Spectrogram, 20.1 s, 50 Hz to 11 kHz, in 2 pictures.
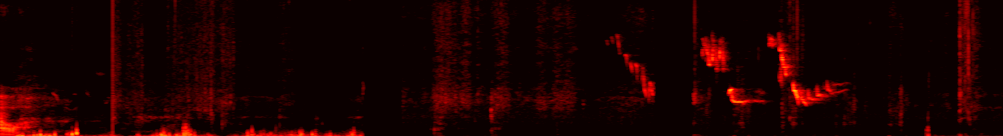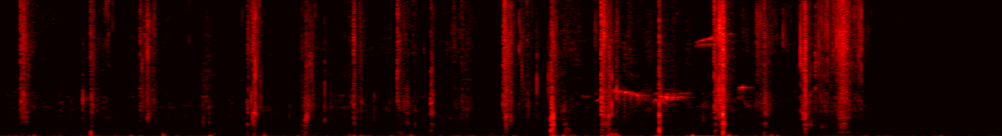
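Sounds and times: footsteps on dirt trail: 0:01.1 - 0:03.0, 0:04.0 - 0:18.8.

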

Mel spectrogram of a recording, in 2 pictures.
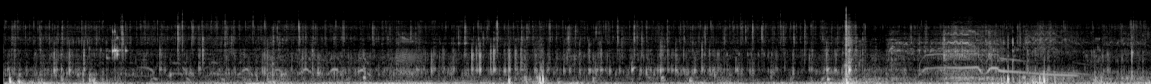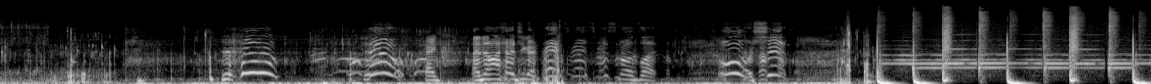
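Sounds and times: low water rumble: 0:00.0 - 0:20.2
sharp crack: 0:08.2 - 0:09.0
muffled voice calling underwater: 0:09.1 - 0:11.2.

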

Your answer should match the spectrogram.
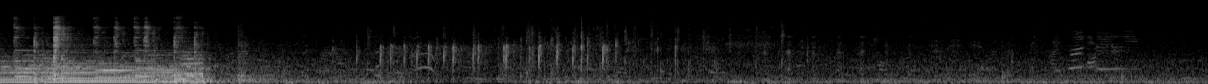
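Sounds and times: scattered applause: 0:03.2 - 0:08.2
faint voices: 0:06.0 - 0:11.6.

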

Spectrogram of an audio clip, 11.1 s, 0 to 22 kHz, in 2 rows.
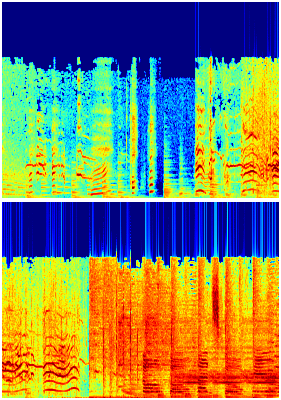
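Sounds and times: cartoon seagull squawks: 0:00.0 - 0:03.1, 0:03.9 - 0:11.0
background music with bass line: 0:07.2 - 0:11.0.

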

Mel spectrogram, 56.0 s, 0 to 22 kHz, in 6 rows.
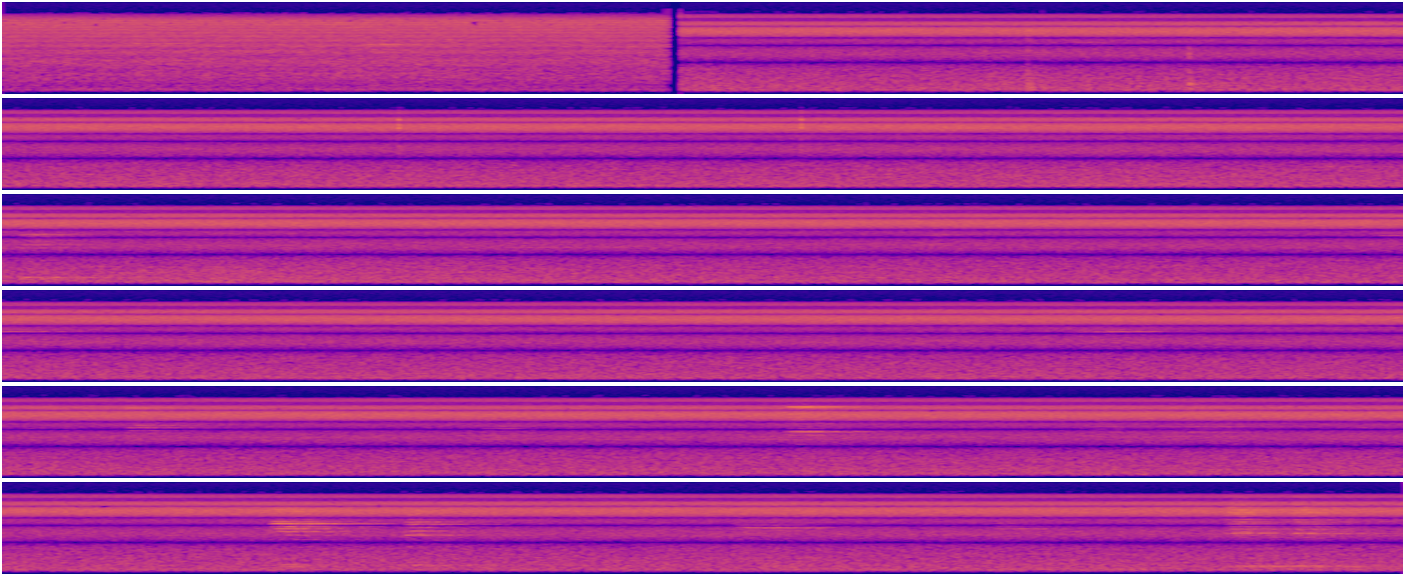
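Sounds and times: steady background hiss: 0:00.0 - 0:56.0.

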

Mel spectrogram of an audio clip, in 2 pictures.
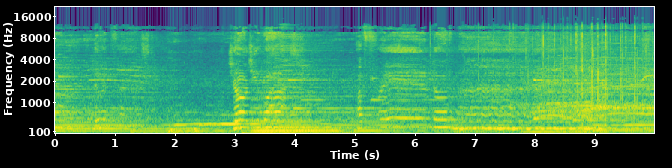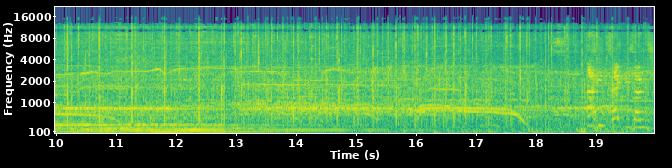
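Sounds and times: crowd clapping: 0:06.2 - 0:19.9
crowd cheering: 0:07.8 - 0:19.9
crowd whistling: 0:08.0 - 0:19.9.

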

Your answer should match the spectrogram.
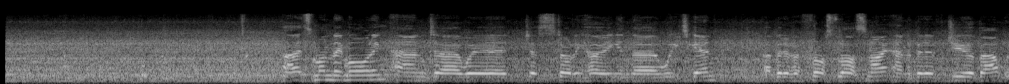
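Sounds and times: tractor engine and cab drone: 0:00.1 - 0:10.0.

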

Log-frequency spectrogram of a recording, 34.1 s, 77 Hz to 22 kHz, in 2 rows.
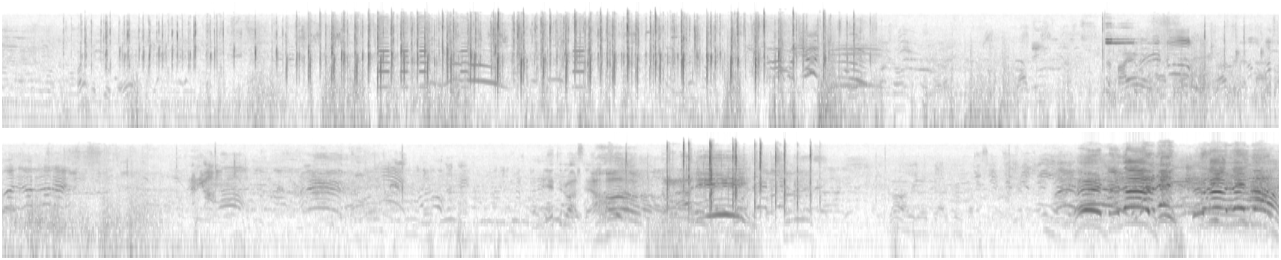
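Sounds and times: rapid hand clapping: 0:01.0 - 0:11.6
shouts and calls from the pitch: 0:05.0 - 0:08.0, 0:10.0 - 0:12.8, 0:14.7 - 0:18.3, 0:19.4 - 0:24.2, 0:24.8 - 0:28.0, 0:29.4 - 0:34.0.

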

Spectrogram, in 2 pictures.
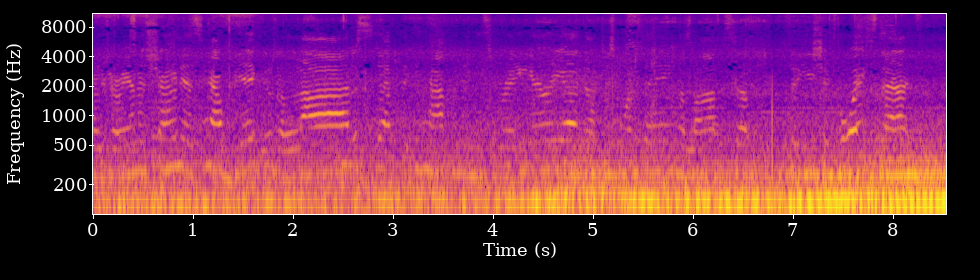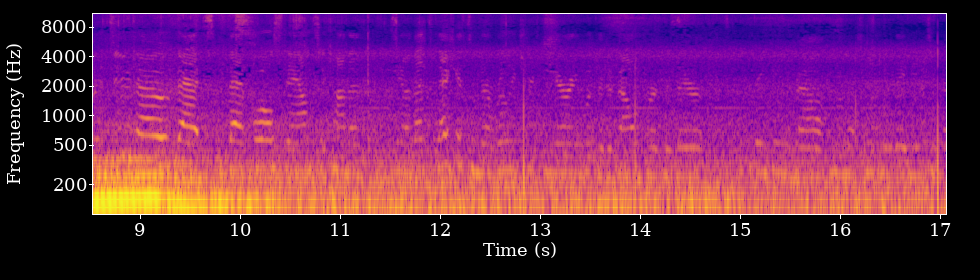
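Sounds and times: vehicle engine passing: 0:00.0 - 0:17.0.

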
